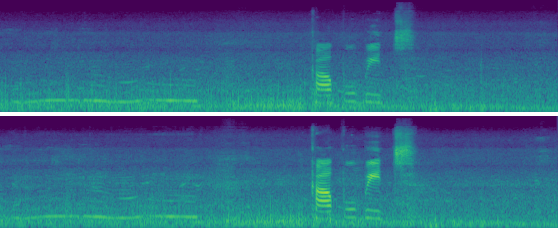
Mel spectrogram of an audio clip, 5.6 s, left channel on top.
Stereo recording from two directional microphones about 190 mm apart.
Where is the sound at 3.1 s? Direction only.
5° left (ahead or behind).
